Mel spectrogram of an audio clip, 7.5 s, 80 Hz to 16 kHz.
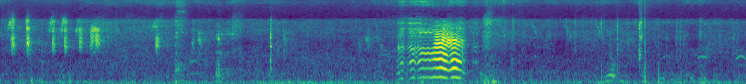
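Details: A black goat in a farm exercise yard in Gimhae, South Korea, on a clear Tuesday morning in April 2019 gives one loud, trembling, nasal bleat lasting under a second over quiet rustling and faint background calls.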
